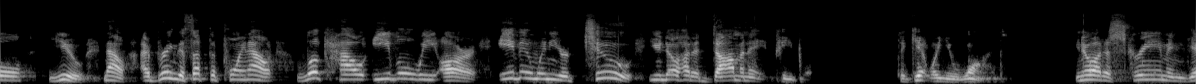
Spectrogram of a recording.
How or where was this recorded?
large echoing room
